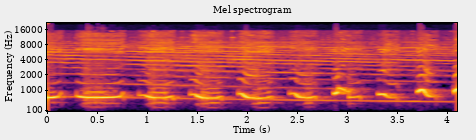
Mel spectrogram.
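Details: Domestic dog howling along to a fire engine siren sound effect; a steady siren tone runs throughout while the dog gives rhythmic, wavering howls roughly twice a second, each rising then falling.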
